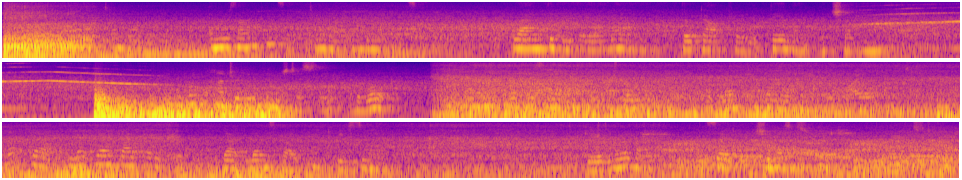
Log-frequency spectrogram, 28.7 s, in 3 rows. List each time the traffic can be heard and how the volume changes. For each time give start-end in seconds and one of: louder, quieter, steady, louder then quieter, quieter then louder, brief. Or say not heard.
0.0-28.6 quieter then louder.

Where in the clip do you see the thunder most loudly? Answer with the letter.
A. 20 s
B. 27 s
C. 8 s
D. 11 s
D.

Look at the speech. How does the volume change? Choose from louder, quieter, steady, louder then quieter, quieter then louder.
steady.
